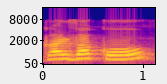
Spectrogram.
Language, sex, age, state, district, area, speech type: Nepali, female, 18-30, West Bengal, Darjeeling, rural, spontaneous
